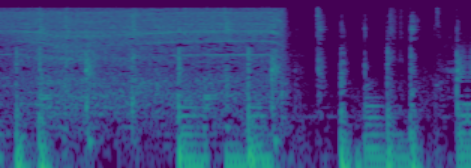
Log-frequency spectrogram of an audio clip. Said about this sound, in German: Die Maschine befestigt die Stahlarmierung im Kunststoffrahmen.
